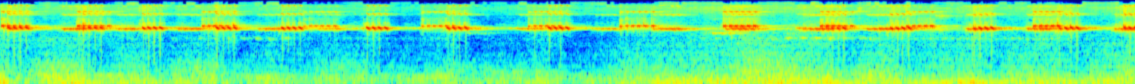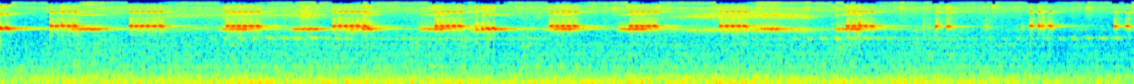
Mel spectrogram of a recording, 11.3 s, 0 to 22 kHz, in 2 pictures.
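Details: Two-spotted crickets calling at Tama Zoological Park, Japan, on 29 September 2015, with two different call types; a long run of sharp, high, evenly spaced chirps, roughly two to three a second, over faint room noise.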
